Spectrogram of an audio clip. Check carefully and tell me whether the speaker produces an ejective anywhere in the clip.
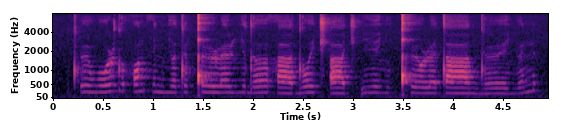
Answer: yes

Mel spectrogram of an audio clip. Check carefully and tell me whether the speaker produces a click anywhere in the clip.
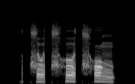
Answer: no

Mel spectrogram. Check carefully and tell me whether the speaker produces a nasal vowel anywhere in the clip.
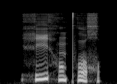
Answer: yes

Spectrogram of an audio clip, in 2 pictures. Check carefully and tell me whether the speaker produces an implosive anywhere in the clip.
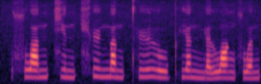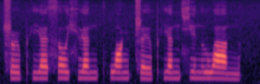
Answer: no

